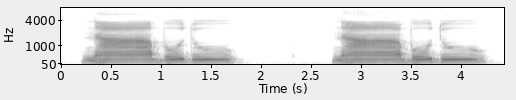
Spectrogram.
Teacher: leaving too big an opening between the wall of your throat and the epiglottis, producing what we call in Tajweed a floating عين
